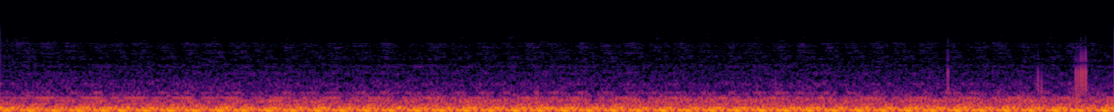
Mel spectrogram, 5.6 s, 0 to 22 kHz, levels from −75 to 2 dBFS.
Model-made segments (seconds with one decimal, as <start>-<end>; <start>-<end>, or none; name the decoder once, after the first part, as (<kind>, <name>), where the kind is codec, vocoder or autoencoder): none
